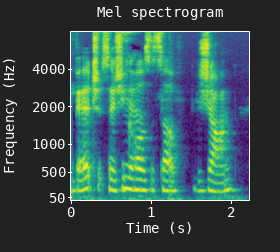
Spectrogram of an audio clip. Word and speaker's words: Jeanne: However, her name is spelled J-E-A-N-N-E. So it kind of looks a bit like it should be Jean. – Oh, like Jean. – No, it's Jean.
